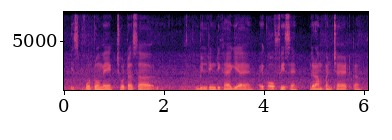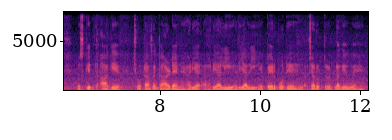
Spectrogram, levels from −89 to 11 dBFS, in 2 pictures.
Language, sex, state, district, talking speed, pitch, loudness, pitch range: Hindi, male, Arunachal Pradesh, Lower Dibang Valley, 160 wpm, 125 Hz, -18 LUFS, 120-130 Hz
